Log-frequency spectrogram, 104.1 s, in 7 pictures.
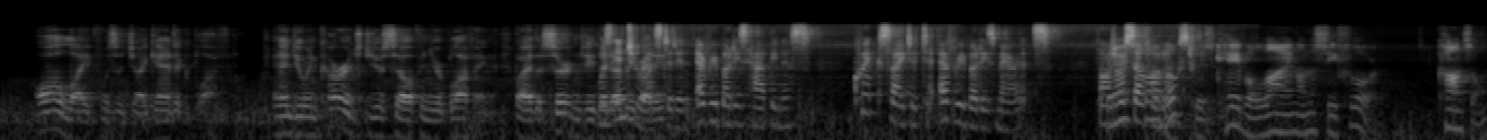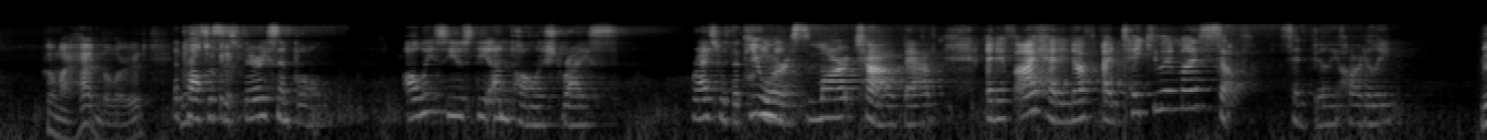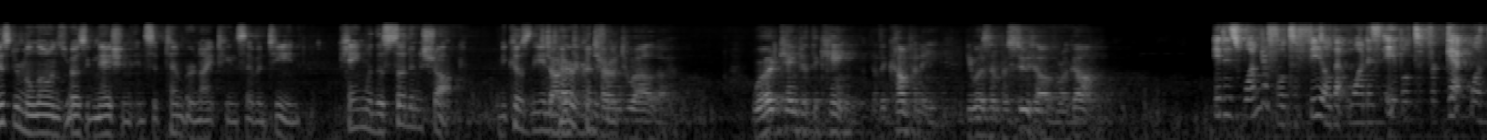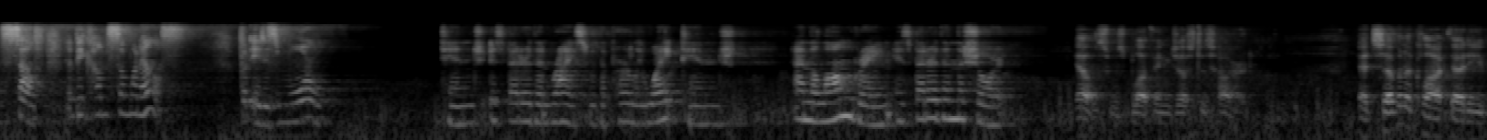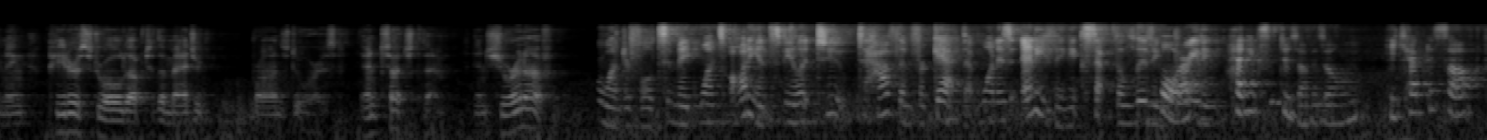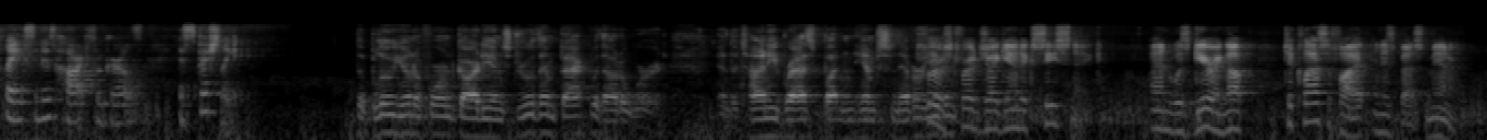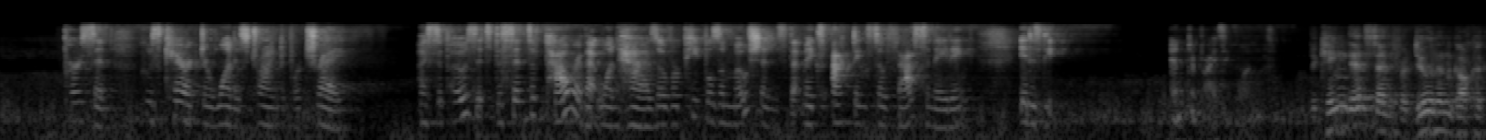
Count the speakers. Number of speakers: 8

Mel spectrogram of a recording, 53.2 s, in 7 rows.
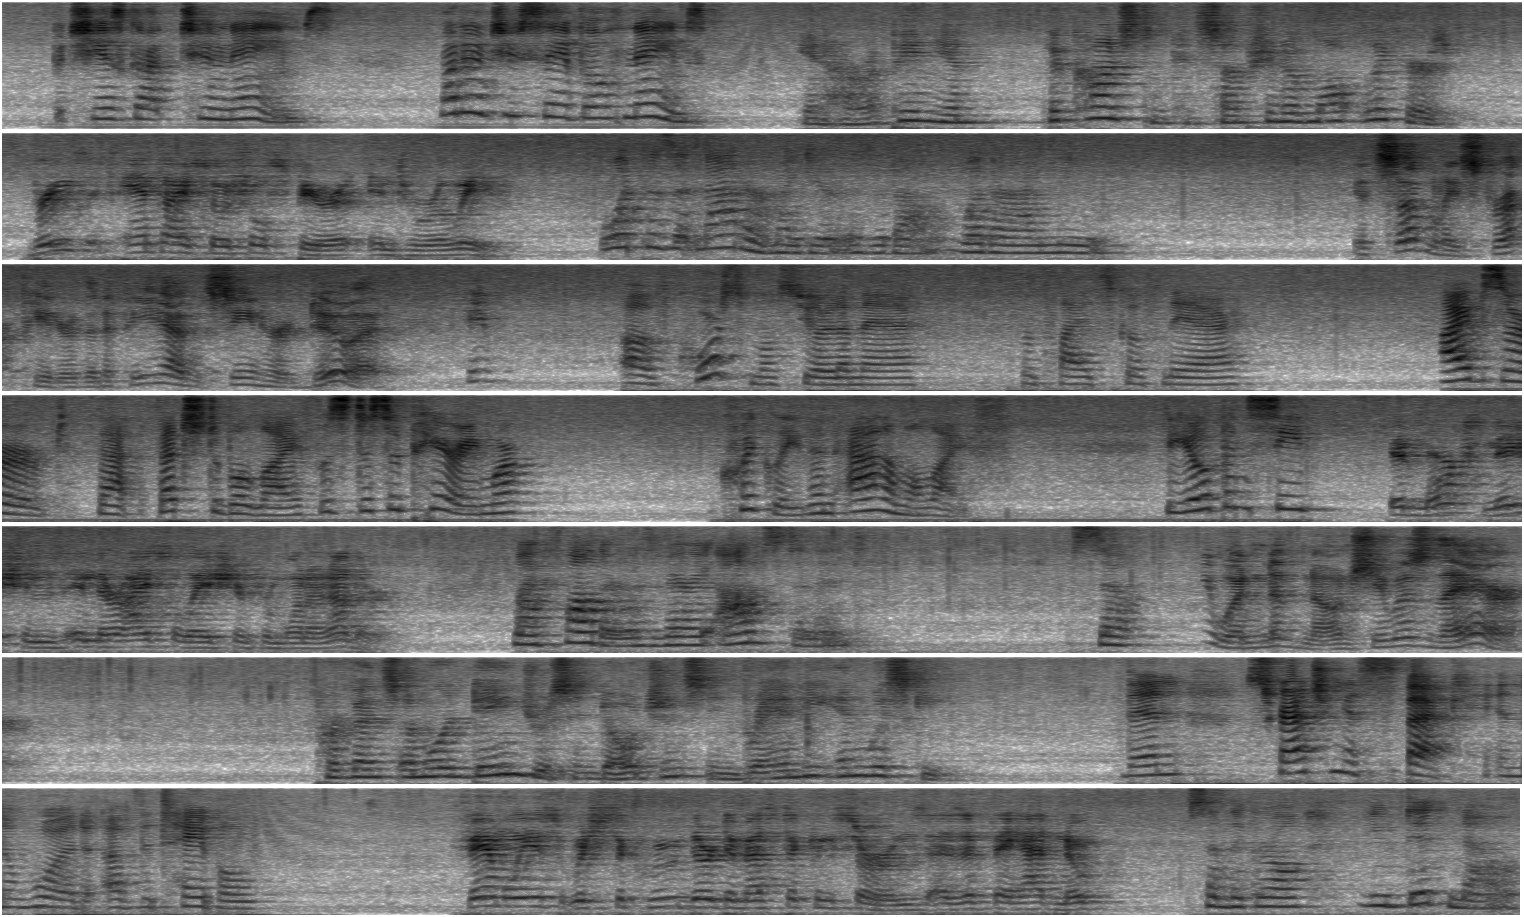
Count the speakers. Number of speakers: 7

